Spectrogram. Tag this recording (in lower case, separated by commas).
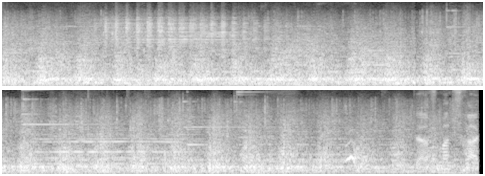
idling, heavy engine (low frequency), music, engine, vehicle, speech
